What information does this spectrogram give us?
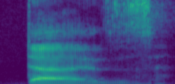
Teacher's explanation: does, c'est avec le son Z à la fin, pas S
